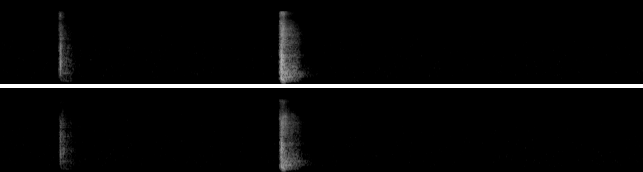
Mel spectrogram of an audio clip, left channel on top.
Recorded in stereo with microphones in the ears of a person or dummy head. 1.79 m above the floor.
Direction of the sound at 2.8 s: 35° left (ahead or behind).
